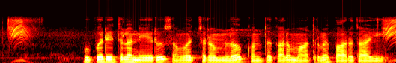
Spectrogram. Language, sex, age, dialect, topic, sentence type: Telugu, male, 25-30, Southern, agriculture, statement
